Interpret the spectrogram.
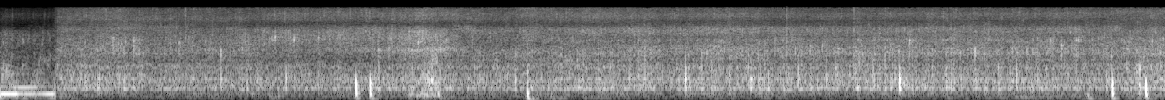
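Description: Chopped vegetables sizzling in a metal cooking pot, a steady hiss with a few light clicks as ingredients are pressed in by hand.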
